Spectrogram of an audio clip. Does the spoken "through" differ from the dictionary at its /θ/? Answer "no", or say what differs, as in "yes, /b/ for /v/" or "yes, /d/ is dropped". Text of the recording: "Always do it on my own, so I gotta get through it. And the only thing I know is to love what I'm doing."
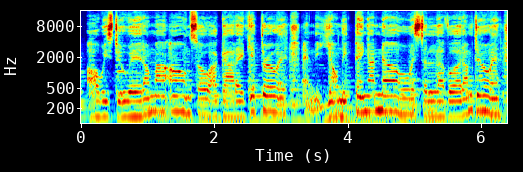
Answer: no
